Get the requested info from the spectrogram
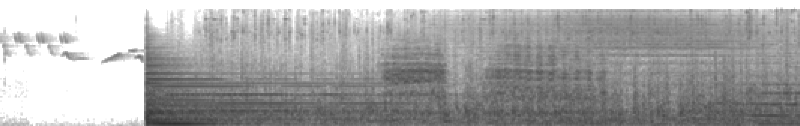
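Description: Dramatic soundtrack music starts abruptly about a second and a half in, over horses' hoofbeats. A horse whinnies about four seconds in.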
